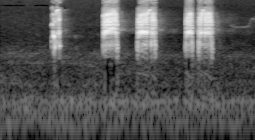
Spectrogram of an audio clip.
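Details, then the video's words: Sindhi black francolin, a tame captive bird, giving its first call: five short, harsh, buzzy notes in three bursts, a single note followed by two longer ones and a quick double, over a low steady hum. "Kala Teetar ki awaz / Black francolin voice کالا تیتر کی آواز"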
